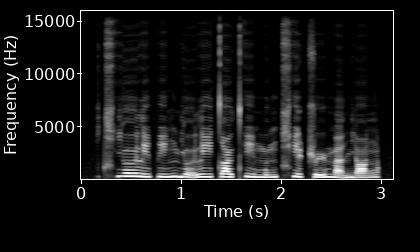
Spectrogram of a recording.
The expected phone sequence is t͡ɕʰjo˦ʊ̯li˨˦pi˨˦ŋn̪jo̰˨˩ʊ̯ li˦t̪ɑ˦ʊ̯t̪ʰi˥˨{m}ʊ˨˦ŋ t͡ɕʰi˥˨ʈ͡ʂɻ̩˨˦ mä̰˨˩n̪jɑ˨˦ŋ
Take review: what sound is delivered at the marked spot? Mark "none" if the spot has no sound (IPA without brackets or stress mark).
m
